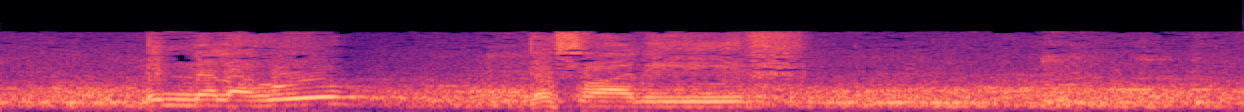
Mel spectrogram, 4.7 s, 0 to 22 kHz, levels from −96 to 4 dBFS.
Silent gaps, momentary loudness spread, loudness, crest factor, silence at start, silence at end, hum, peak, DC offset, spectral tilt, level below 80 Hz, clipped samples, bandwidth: none; 7 LU; -16 LUFS; 12 dB; 0 s; 0 s; none; -4 dBFS; under 0.1%; -4 dB/octave; -50 dBFS; under 0.1%; 8 kHz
